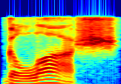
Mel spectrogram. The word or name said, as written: galosh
